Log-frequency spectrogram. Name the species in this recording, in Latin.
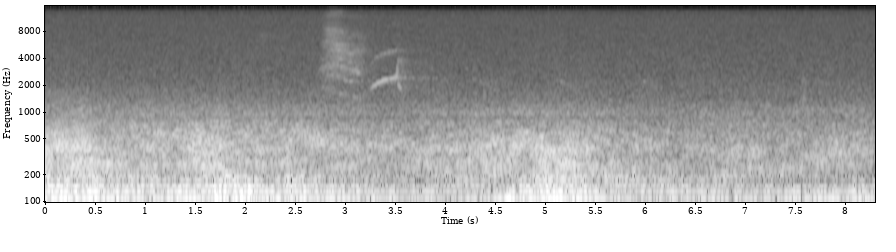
Dumetella carolinensis, Myiarchus crinitus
